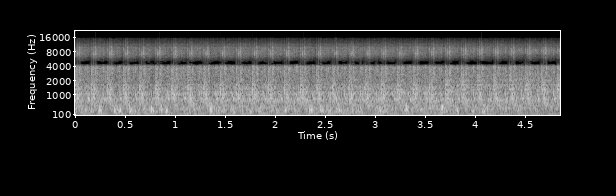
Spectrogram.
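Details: Dodge Ram 5.7 Hemi V8 running with steady hard knocking about three times a second from bad connecting rod and crankshaft main bearings.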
